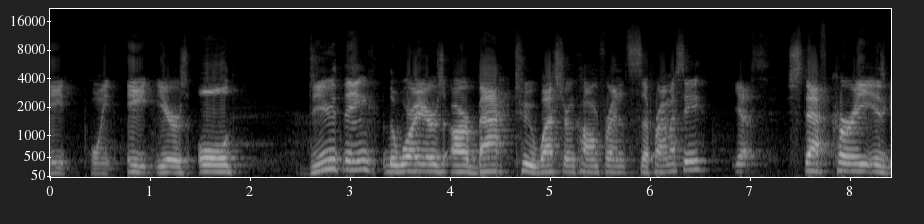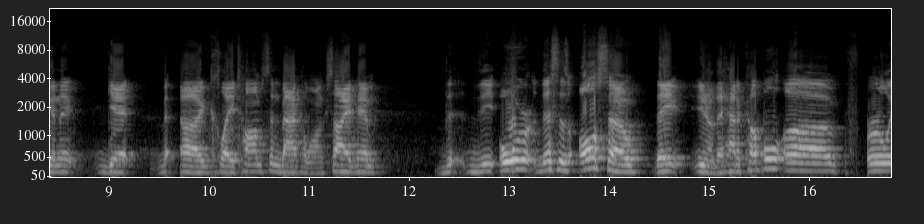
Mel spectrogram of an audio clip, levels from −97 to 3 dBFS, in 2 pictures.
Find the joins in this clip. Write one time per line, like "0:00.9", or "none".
0:07.2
